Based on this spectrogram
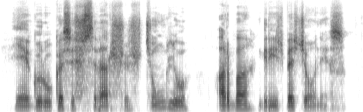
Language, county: Lithuanian, Marijampolė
